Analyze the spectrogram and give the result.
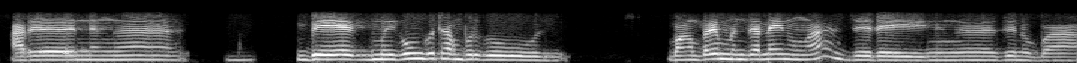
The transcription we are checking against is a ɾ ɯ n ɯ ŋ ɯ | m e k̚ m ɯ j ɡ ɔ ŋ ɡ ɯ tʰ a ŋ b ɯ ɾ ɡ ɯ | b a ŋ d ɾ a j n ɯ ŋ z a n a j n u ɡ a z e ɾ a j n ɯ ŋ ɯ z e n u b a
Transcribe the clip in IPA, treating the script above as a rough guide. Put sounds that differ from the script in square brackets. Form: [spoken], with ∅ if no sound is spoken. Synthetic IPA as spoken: a ɾ ɯ n ɯ ŋ ɯ | [b] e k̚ m ɯ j ɡ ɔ ŋ ɡ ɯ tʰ a ŋ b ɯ ɾ ɡ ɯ | b a ŋ d ɾ a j [m] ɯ [n] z a n a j n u [ŋ] a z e ɾ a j n ɯ ŋ ɯ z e n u b a

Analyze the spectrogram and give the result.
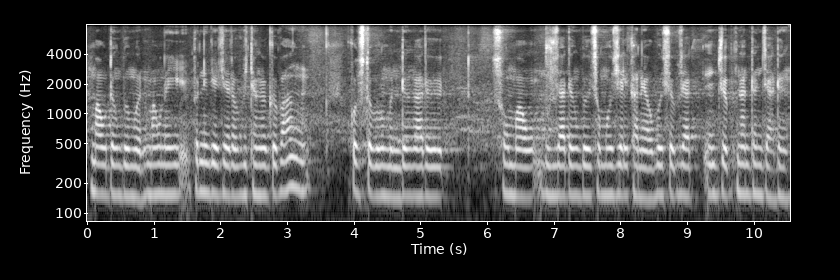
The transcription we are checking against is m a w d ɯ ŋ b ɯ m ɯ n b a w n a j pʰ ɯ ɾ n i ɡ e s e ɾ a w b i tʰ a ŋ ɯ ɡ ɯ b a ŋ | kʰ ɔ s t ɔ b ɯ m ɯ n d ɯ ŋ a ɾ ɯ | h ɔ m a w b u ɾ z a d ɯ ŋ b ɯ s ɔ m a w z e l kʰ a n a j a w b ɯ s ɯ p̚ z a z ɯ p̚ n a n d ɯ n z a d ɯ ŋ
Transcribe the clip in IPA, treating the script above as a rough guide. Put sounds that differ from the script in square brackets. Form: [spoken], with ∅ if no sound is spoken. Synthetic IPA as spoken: m a w d ɯ ŋ b ɯ m ɯ n [m] a w n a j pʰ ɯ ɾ n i ɡ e [z] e ɾ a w b i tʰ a ŋ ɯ ɡ ɯ b a ŋ | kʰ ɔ s t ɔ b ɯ m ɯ n d ɯ ŋ a ɾ ɯ | [s] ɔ m a w b u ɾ z a d ɯ ŋ b ɯ s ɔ m a w z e l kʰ a n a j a w b ɯ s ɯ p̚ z a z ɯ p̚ n a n d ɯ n z a d ɯ ŋ

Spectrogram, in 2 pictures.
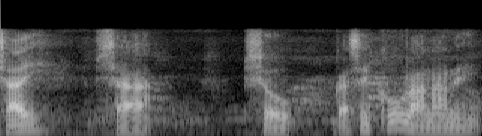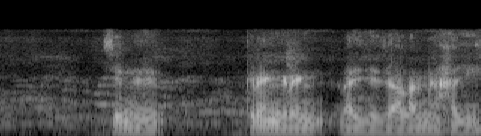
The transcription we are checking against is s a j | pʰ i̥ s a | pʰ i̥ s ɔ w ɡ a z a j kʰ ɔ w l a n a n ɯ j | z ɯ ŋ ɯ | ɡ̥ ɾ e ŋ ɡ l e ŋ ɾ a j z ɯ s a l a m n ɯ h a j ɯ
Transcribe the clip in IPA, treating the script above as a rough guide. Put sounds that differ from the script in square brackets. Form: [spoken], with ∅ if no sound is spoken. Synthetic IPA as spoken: s a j | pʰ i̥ s a | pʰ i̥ s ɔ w ɡ a [s] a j kʰ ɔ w l a n a n ɯ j | z ɯ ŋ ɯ | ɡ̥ ɾ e ŋ ɡ [ɾ] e ŋ ɾ a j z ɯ [z] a l a [ŋ] n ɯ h a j ɯ

